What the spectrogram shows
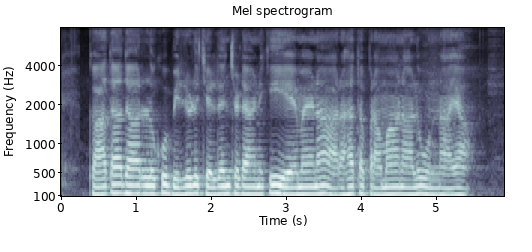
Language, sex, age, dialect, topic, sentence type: Telugu, male, 25-30, Utterandhra, banking, question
